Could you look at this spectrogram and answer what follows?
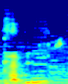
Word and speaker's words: table: Oo, yung E sa after ng L, La table. hindi mo na may pronounce. Parang sasabihin mo lang table.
